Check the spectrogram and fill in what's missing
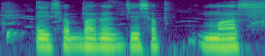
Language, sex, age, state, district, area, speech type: Bengali, male, 18-30, West Bengal, Birbhum, urban, spontaneous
